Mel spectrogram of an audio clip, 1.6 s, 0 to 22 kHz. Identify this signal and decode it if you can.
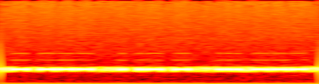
Morse code, heard as a keyed tone, about 53 wpm, 600 Hz, with radio noise. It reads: TO EAT SO
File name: archived / CRSnet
